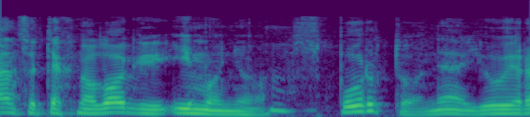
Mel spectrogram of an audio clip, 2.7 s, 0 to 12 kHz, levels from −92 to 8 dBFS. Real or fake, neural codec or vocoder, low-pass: fake; codec, 16 kHz, 16 kbps, FreqCodec, larger model; 7.2 kHz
